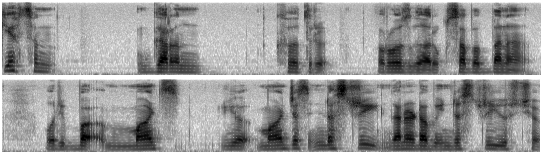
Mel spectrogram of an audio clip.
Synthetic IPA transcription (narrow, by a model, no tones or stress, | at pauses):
kẽɦt͡sʰɐn | ɡɐɾɐn | kʰəːt̪ɾə | ɾoːzɡaːɾoksɐbɐbːɐnaː | oːɾjib̰mãːt͡ʃs | jimãːt͡ʃɐsḭɳɖɐsʈɾiːɡɐnaɖɐbiɳɖɐsʈɾiːjust͡ʃʰu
